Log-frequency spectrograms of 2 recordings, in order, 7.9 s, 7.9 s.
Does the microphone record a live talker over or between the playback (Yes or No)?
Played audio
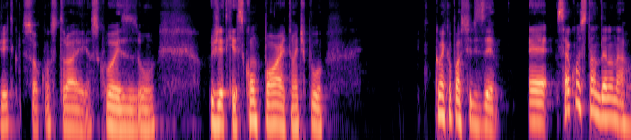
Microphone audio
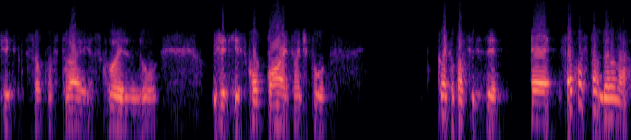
No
